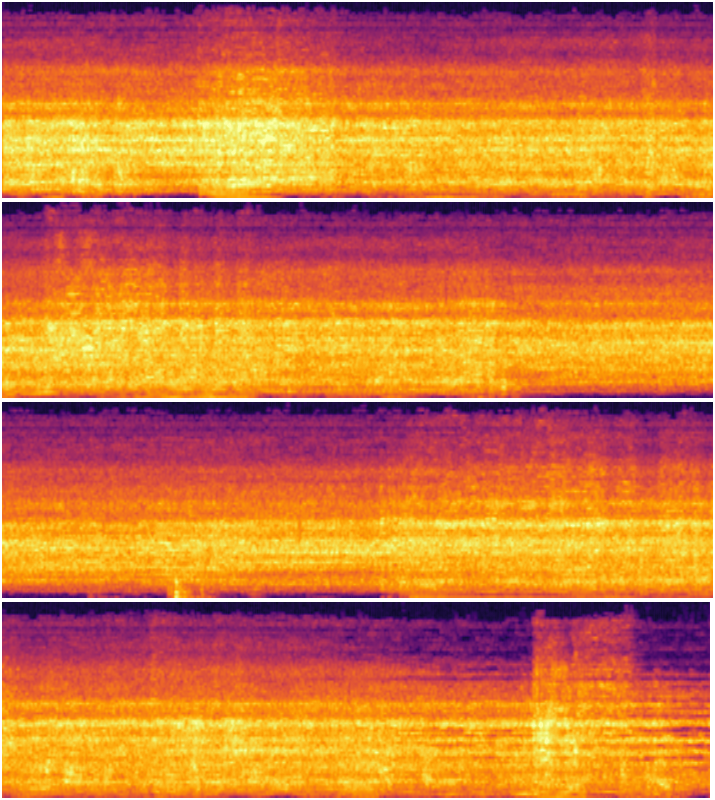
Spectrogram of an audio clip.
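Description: A handheld power sander whirs steadily against wood.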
